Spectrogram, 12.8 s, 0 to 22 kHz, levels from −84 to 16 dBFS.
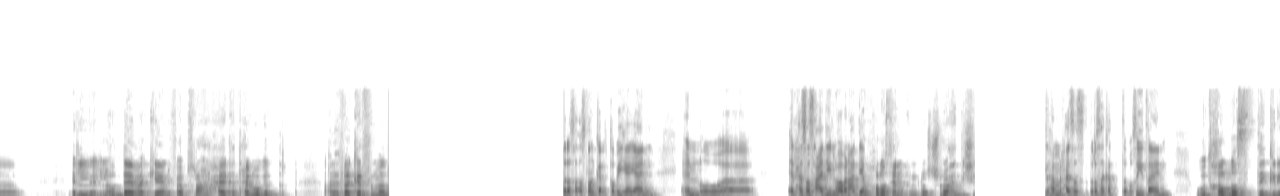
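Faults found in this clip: Playback stall: speech cuts to full silence at 3.88–5.64 s (1.76 s) and 9.74–10.46 s (0.72 s). Likely player buffer underrun or blocked audio thread. Long gap, no smeared concealment like packet loss.

Catch-up at higher speed: 5.64–8.64 s and 10.46–11.89 s at 1.5x, pitch up roughly seven semitones. Player resampling its backlog. Speed and pitch rise together directly after each stall, then return to normal.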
